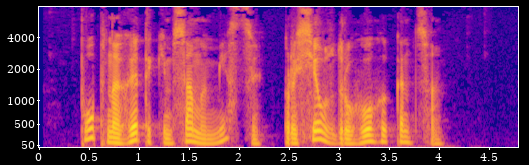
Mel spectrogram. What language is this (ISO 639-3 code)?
bel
